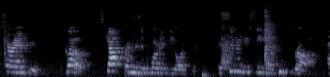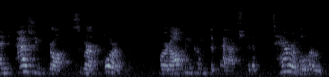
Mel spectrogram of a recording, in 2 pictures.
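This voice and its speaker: A woman's voice: fairly high pitch, bright, forceful tone, slight background noise. A woman playing a scheming noble prankster. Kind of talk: live stage play. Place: theatre stage. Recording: echoey stage from far off, faint ambience.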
